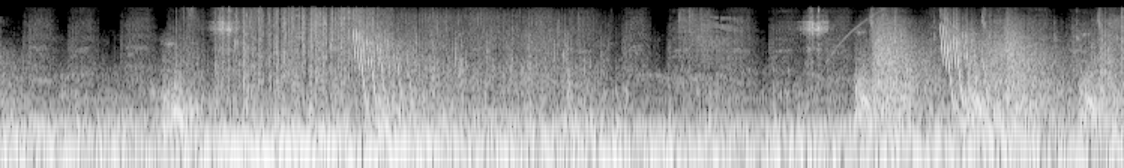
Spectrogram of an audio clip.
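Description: Laser blasts fire and crackle.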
